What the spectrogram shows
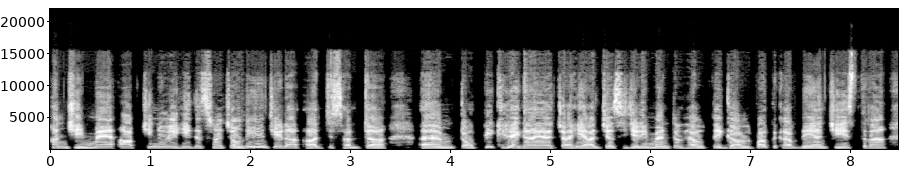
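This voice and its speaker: In a Punjabi accent, a woman talks at a fairly slow pace with fairly low pitch and fairly even intonation. Her loudness stays very even, and the sound is dry and close with no echo, on a very clean recording with a silent background. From England. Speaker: radio presenter. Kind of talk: radio interview. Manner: halting.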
